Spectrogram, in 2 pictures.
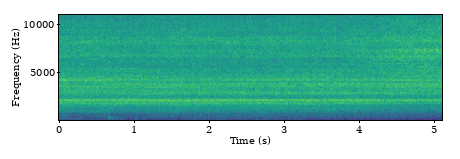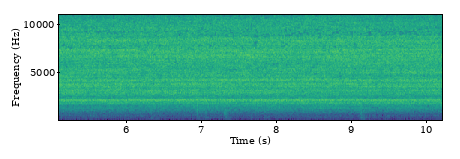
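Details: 2016 Ram 3500 dually, 6.7 high-output diesel, during a Water Wetter coolant exchange: the air-driven vacuum filler gives a steady high airy hiss as it evacuates air from the cooling system, collapsing the radiator hoses; working normally.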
